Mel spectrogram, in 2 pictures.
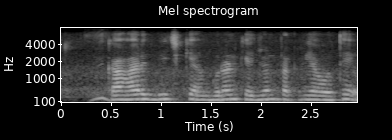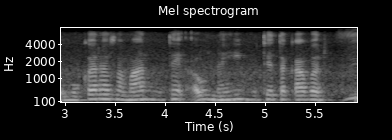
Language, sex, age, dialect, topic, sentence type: Chhattisgarhi, male, 25-30, Central, agriculture, question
